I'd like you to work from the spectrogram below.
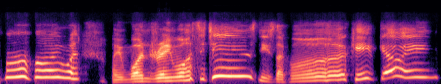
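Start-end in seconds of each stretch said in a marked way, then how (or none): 0.0-2.5 high, curious mum; mum's curious voice. Retold or imitated. Teller voicing mum unwrapping box after box, high and curious. 2.9-4.4 high teasing dad voice. Retold or imitated. Teller voicing dad urging mum to keep unwrapping, high and teasing.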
